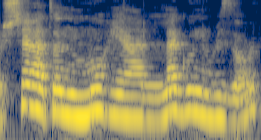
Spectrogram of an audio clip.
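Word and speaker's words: Sheraton Moorea Lagoon Resort: mais également le Sheraton Montréal Lagoon Resort. Je ne sais pas si je le dis bien, en Polynésie Tu le dis bien, c'est ça.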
